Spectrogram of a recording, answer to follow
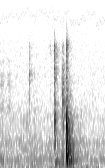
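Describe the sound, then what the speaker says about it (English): A single short, nasal sheep bleat from the Minecraft video game, heard alone against a faint steady background hum. "Sheep!"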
